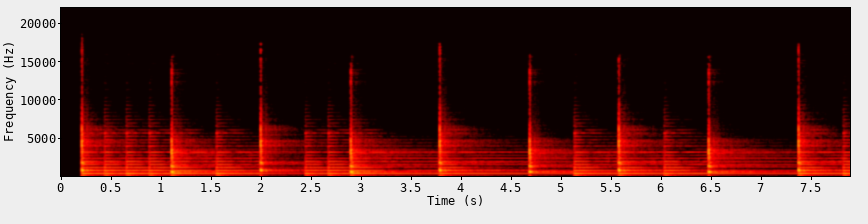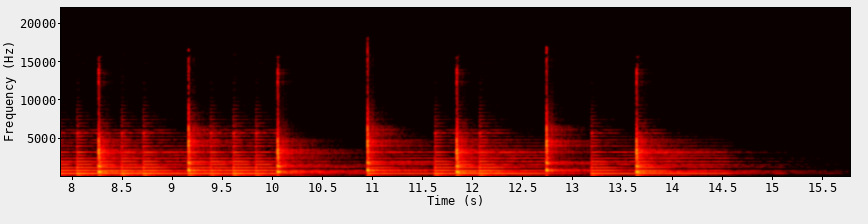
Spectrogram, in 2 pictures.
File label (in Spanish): dictado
